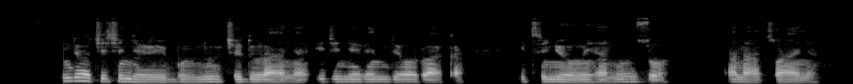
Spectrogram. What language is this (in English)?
Igbo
